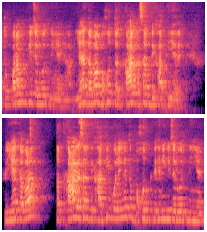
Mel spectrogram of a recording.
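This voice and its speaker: A man with a high voice teaches an exam-prep grammar lesson. He works through each answer step by step and repeats words as he checks them. The sound is roomy, with a clear echo around him. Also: fairly bright tone. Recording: echoey room.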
